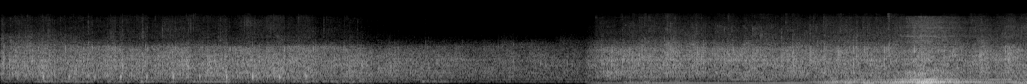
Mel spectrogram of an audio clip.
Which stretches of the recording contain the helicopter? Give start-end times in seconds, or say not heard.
8.0-10.2.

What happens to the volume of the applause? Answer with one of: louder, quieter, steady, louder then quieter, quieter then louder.
quieter then louder.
